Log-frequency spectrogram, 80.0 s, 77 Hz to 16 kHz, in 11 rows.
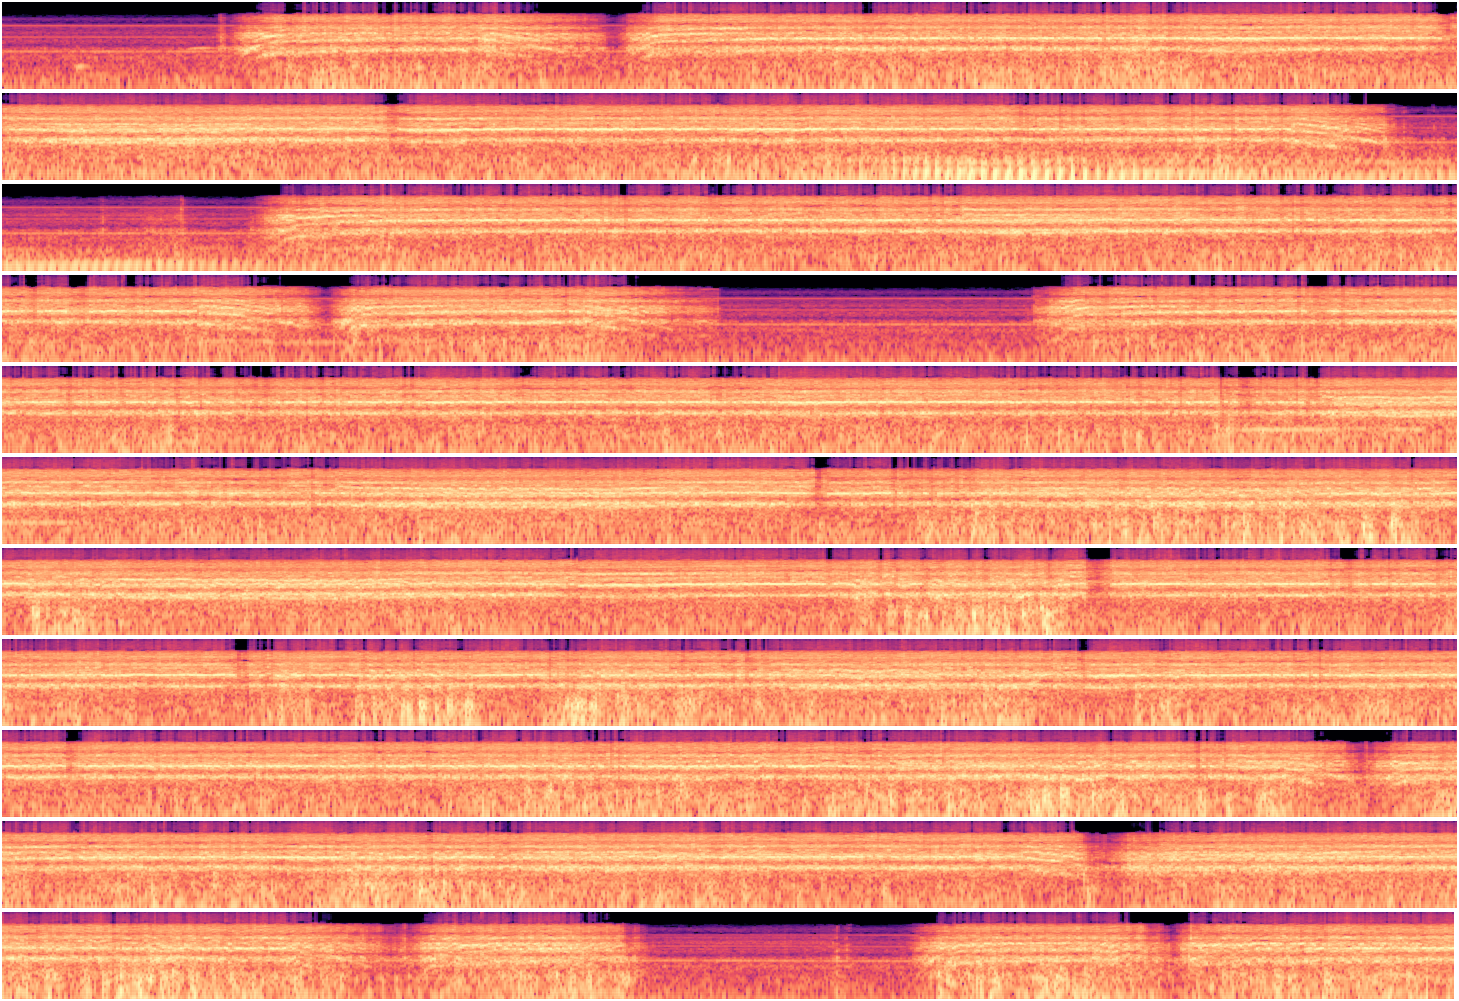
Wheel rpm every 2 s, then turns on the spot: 70, 160, 230, 220, 220, 230, 210, 30, 200, 230, 230, 160, 100, 60, 230, 230, 230, 230, 230, 220, 230, 210, 220, 230, 230, 230, 240, 230, 230, 230, 230, 220, 170, 230, 230, 150, 220, 110, 60, 170.
74-76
